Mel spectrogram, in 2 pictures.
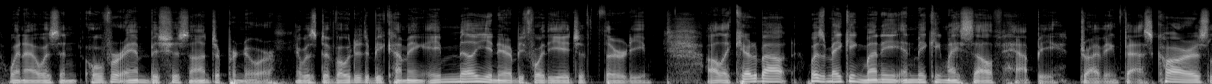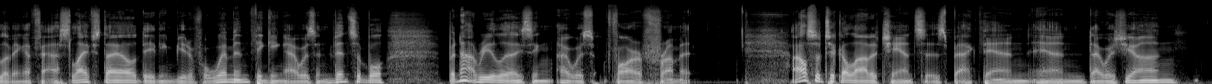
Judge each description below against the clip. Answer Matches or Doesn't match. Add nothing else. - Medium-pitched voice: Doesn't match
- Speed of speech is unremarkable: Matches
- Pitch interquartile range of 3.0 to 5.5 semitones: Matches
